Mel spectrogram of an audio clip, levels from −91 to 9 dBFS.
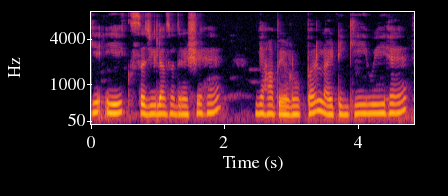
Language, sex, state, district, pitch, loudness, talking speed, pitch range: Hindi, female, Uttar Pradesh, Lalitpur, 195 Hz, -14 LUFS, 175 wpm, 185-205 Hz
